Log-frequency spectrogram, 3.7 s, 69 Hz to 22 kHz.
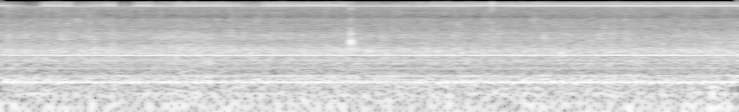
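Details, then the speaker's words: New pond pump running at up to 1800 RPM (about 2 A at 1600 RPM): a smooth, even hum with two steady tones and water rushing behind, no knocks or rattles; normal running. "So I love this new pump. It's working fantastic. It goes all the way up to 1800 RPM, and I tested it."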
